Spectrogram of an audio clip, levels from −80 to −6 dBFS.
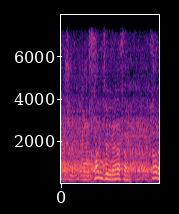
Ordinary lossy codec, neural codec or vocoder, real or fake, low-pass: none; codec, 16 kHz, 2 kbps, FunCodec, trained on LibriTTS, 25 frames a second; fake; 7.2 kHz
